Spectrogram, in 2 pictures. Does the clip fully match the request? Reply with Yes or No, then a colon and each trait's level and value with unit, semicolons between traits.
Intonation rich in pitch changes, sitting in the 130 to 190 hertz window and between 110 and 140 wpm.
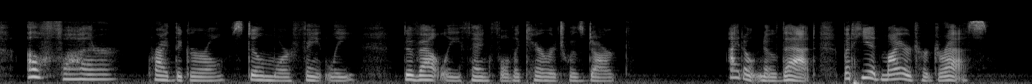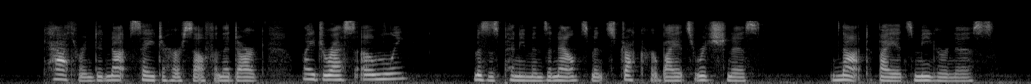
No: average, 3.5 semitones; medium, 185 Hz; slow, 135 wpm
